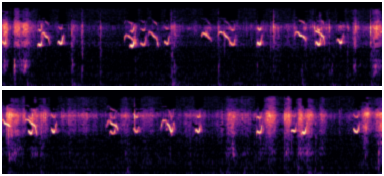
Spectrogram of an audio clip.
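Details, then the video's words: Very chatty newly arrived male chicks, six of them, keep up rapid high peeps that drop in pitch, repeated several times a second, with light scratching noises. "the new chicks!"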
